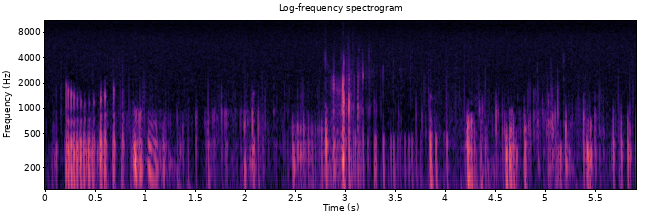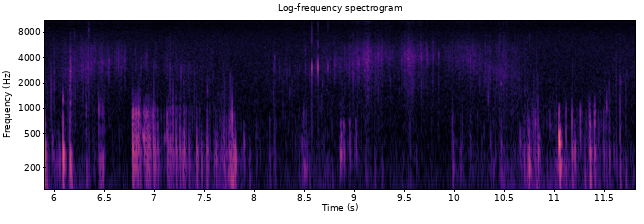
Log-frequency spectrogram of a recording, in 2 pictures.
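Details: Stomach growling recorded at 1:30 am, about six hours after overeating udon, first gluten in a while: long runs of gurgling, rumbling bowel sounds with crackly bubbling, fading to quieter intermittent gurgles.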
